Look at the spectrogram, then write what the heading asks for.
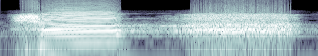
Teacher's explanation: حا وسط حلق سے، درمیان حلق سے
